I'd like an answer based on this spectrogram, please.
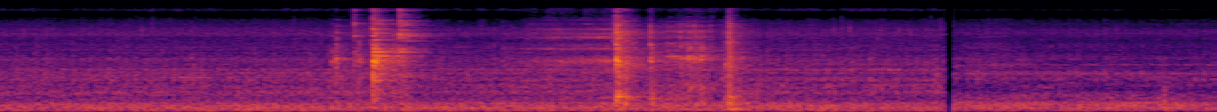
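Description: Metal ladle clinking against the side of a white soup pot a few times: a sharp clink about two seconds in, then two more about half a second apart a second later. A steady low hum runs underneath.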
